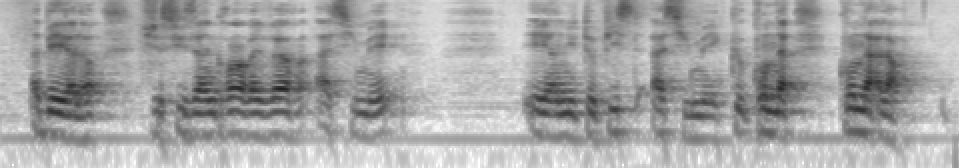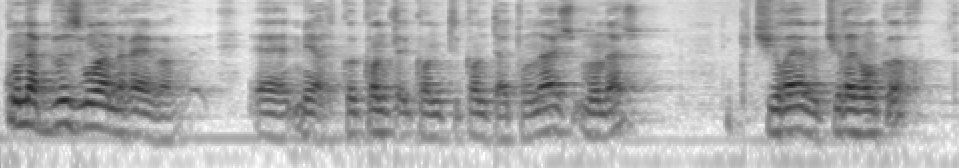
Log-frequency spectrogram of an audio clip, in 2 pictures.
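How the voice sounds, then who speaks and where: Pausing long and often, a man speaks at a fairly slow pace with medium pitch, fairly even intonation and a dark, mellow tone. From Brittany, France (Morbihan, near Vannes). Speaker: senator. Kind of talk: interview in front of an audience. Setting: public recording with audience. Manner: halting, many repetitions and hesitations.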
